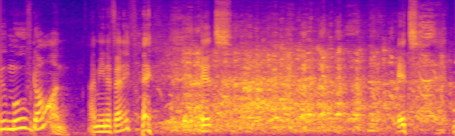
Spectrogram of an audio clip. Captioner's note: laughter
